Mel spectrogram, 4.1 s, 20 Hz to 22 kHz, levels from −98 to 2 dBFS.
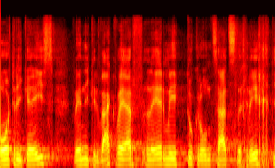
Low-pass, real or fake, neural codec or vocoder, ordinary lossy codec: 14.4 kHz; fake; codec, 44.1 kHz, 7.8 kbps, DAC; none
